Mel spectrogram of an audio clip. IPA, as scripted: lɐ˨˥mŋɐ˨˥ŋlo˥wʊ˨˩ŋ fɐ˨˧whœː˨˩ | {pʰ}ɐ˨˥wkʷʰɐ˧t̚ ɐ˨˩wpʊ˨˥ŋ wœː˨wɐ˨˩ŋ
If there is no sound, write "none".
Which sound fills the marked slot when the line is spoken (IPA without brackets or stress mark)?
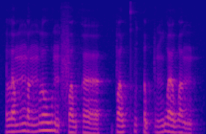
p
